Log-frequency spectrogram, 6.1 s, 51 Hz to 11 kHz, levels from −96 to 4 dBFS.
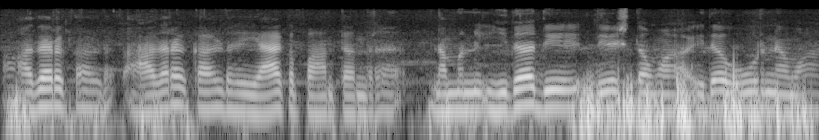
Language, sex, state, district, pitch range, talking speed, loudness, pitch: Kannada, male, Karnataka, Dharwad, 150-170 Hz, 115 wpm, -19 LUFS, 160 Hz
